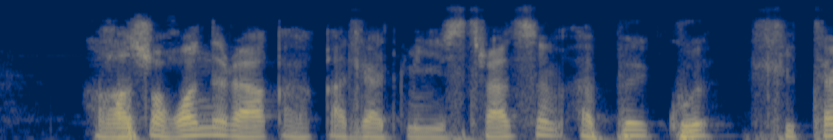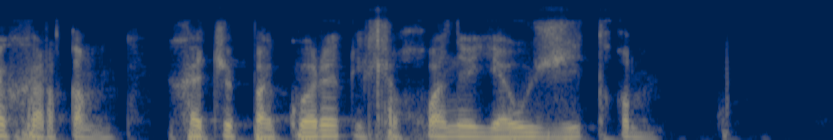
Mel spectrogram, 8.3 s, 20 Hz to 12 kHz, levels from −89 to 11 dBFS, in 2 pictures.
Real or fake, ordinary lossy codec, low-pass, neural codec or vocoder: real; Opus, 24 kbps; 7.2 kHz; none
